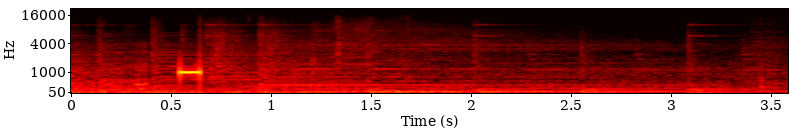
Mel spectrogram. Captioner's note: beep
